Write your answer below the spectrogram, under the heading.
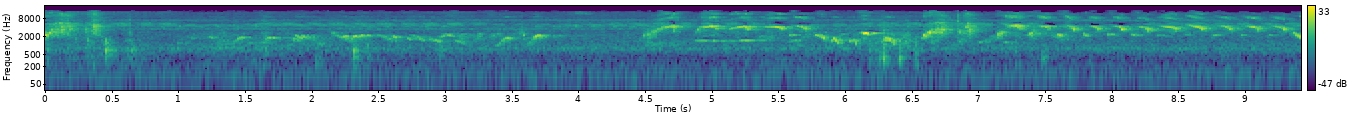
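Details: White-rumped shama from Medan with a quieter opening of soft slurred whistles, then a burst of loud high chattering notes and rapid trills through the second half.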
